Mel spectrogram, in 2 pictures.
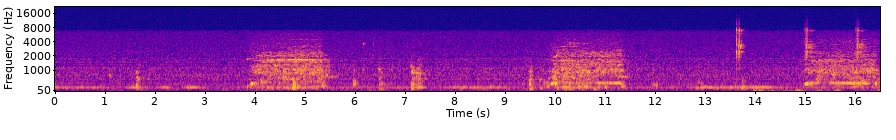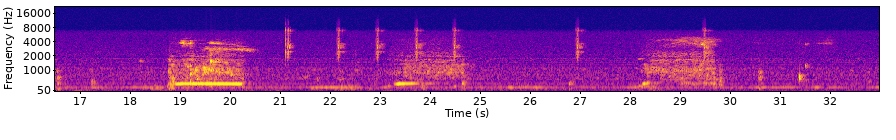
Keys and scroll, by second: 2.3 0, 8.9 [, 9.5 p, 12.3-16.7 typing, 19.7-26.1 typing, 26.7 Tab, 27.9-30.6 typing.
